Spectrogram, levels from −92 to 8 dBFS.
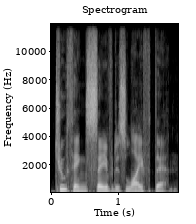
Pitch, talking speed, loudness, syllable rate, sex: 105 Hz, 190 wpm, -20 LUFS, 3.9 syllables/s, male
